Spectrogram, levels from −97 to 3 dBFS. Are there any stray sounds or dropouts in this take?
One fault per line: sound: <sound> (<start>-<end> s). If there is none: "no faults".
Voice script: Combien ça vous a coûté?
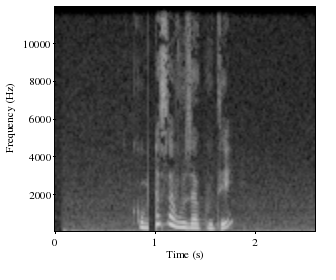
sound: dropout (0.9-1.0 s)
